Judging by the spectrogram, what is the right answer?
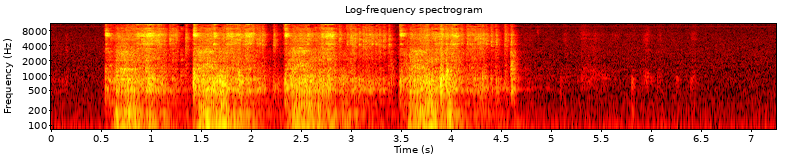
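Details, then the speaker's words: Roadside-dumped McCulloch two-stroke strimmer with broken tank-to-carburettor fuel line, fuel poured into the spark plug hole: fires and buzzes in short bursts for about four seconds, then dies from fuel starvation. "straightaway I can see that the fuel line from the fuel tank going into we're up towards the carburetor is broken"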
